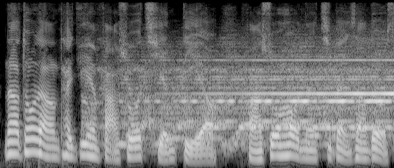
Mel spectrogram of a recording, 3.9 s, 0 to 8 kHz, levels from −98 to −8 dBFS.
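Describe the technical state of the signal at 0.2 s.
At 0.2 s the signal is intact, with no fault present, and the speech shows only the ordinary effects of call microphone processing: the lowest bass is trimmed and nothing reaches above 8 kHz.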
